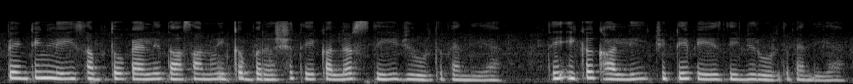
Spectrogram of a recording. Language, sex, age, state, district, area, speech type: Punjabi, female, 18-30, Punjab, Pathankot, rural, spontaneous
